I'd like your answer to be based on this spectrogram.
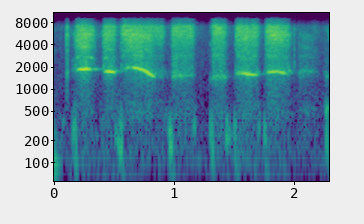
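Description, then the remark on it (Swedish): Breathy, hissy whistling through the teeth with the mouth open in a smile, made in a quick series of short bursts with a thin steady pitch, fairly loud with no talking. “Just det faktum att du kan göra det med, med alltså, öppen mun med tänderna i form av ett leende.”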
